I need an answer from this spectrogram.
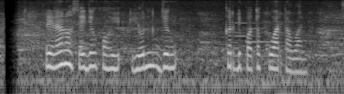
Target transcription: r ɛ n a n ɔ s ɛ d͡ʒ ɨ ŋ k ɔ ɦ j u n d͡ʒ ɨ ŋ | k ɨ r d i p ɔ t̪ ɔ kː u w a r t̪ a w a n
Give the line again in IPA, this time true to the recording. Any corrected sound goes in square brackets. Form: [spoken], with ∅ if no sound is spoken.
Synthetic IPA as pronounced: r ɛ n a n ɔ s ɛ d͡ʒ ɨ ŋ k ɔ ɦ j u n d͡ʒ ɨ ŋ | k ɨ r d i p ɔ t̪ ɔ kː u w a r t̪ a w a n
